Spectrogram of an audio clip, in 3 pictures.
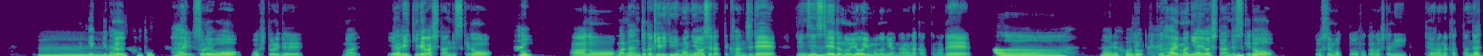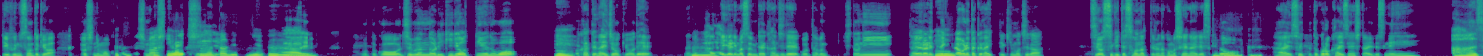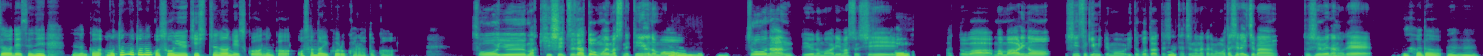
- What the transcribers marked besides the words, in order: none
- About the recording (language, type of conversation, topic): Japanese, advice, なぜ私は人に頼らずに全部抱え込み、燃え尽きてしまうのでしょうか？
